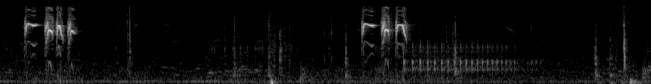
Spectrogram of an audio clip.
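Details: Female cinereous tit used to lure males into singing, giving two short high phrases of three or four sharp chirps about three seconds apart. A fast run of lower pulsed ticks follows the second phrase.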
